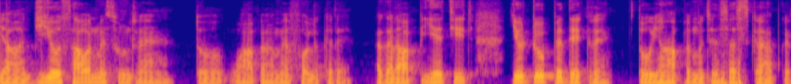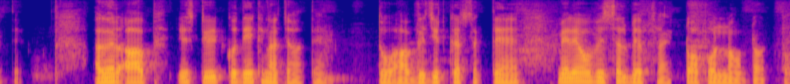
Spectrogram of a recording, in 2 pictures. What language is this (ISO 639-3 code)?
hin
